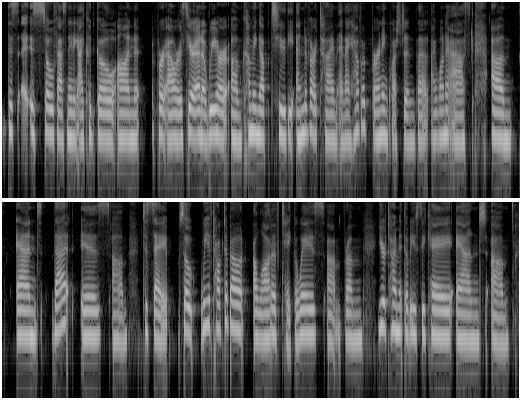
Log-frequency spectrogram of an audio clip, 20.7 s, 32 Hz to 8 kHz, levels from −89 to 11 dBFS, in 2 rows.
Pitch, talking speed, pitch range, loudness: 185 Hz, 170 wpm, 170-200 Hz, -24 LUFS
